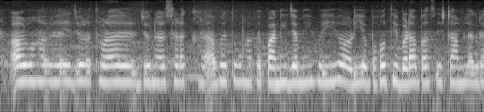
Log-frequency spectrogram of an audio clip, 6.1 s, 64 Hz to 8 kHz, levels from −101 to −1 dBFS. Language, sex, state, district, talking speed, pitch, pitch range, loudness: Hindi, female, Bihar, Saharsa, 265 wpm, 235 Hz, 230-245 Hz, -18 LUFS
